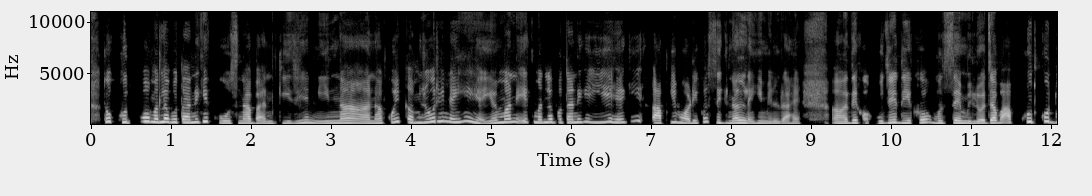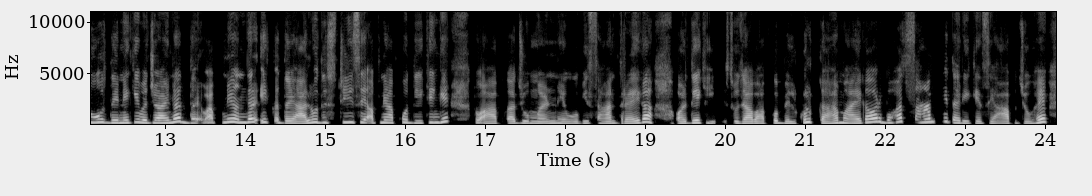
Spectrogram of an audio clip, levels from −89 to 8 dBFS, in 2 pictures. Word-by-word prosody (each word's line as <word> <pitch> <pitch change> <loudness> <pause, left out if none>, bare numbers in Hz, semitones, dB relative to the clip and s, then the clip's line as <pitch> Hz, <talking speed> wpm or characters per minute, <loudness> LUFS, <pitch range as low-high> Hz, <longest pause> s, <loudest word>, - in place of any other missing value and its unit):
तो 355 0 +4
ख़ुद 315 -3 +3
को 375 0 +6
मतलब 325 -1 +6
होता 295 -1 +2
है 280 - +3
ना 300 - +4
कि 375 - +4
कोसना 210 0 -1
बंद 170 +3 -3
कीजिए 195 +6 -3
नींद 195 +3 -2
ना 225 +1 +3 0.2
आना 205 +3 -1
कोई 315 +3 0
कमज़ोरी 290 +4 +2
नहीं 340 +2 +1
है 185 - -3
ये 215 +7 -2
मन 305 +5 +3
एक 315 - -2
मतलब 290 +2 +2
होता 290 -1 -2
है 285 - +2
न 305 - +1
की 335 - -3 0.2
ये 335 - +1
है 285 - 0
कि 430 +9 -9 0.2
आपकी 245 +5 +2
बॉडी 220 -5 0
को 345 - -1
सिग्नल 240 - +2
नहीं 190 +1 -3
मिल 165 -4 -4
रहा 160 0 -2
है 155 -2 -6 0.4
अ, 190 0 +2
देखो 245 +4 0
मुझे 250 +8 +2
देखो 230 +4 0
मुझसे 220 +2 +1
मिलो 180 -4 +1
जब 245 0 +5
आप - - +3 0.2
ख़ुद 350 - +4
को 390 - +4
दोष 280 +1 +1
देने 250 0 +1
की 300 +4 -2
बजाय 240 -2 +3
ना 335 +7 +6
द 210 - 0
अपने 280 - 0
अंदर 310 0 +4
एक 310 -1 -3
दयालु 215 +4 +2
दृष्टि 290 +4 -3
से 290 - -3
अपने 265 -1 -1
आप 255 -1 -1
को 290 - 0
देखेंगे 265 - -2 0.3
तो - - -2
आपका 180 +4 -1
जो 200 - -1
मन 175 +4 -2
है 195 - -4
वो 170 -2 -6
भी 195 - -5
शांत 180 +2 -5
रहेगा 230 +12 +3 0.3
और 190 +1 +1
देखिए 215 -8 0 0.2
सुझाव 185 +1 +1
आपको 165 +7 -1
बिल्कुल 180 - +1
काम 220 +4 0
आएगा 210 +8 +1
और 345 +2 +5
बहुत 350 +7 0
शांत 305 +3 -1 0.2
तरीके 205 -7 -3
से 175 +1 -11
आप 165 +1 -3 0.2
जो 170 - -6
है 315 +3 +6
240 Hz, 215 wpm, -23 LUFS, 195-295 Hz, 0.4 s, को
